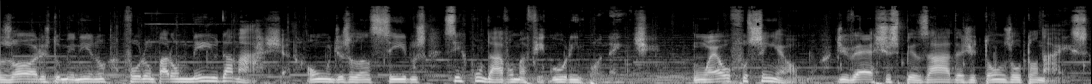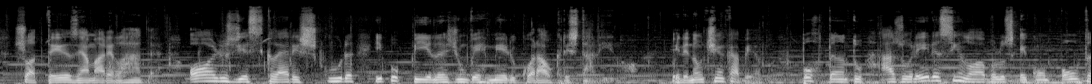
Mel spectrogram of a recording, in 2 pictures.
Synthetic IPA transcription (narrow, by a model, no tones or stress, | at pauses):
ʊzɔʎʊzd̪ʊmenĩnʊfoɾɐ̃w̃paɾɐʊmejʊd̪ɐma̰ɾʃɐ̥ | õd͡ʒɪʊzlɐ̃sejɾʊs | siɾkũnd̪avɐ̃w̃ũmɐfiɡuɾɐĩponẽnt͡ʃɪ̥ũɛwfʊsẽj̃ɛ̰wmʊd͡ʒɪvɛst͡ʃɪspezad̪ɐzd͡ʒɪt̪õzowt̪ona̰jsː | uɐt̪ezɪamaɾelad̪ɐɔʎʊzd͡ʒɪesklɛɾɐɪskuɾɐ | ɪpupilɐzd͡ʒɪũveɾmeʎʊkoɾawkɾist̪a̰lḭ̃nʊ | elɪnɐ̃w̃t͡ʃĩɲɐkabḛlʊpoɾt̪ɐ̃nt̪ʊɐ̰zoɾeʎɐsːẽj̃lɔbʊlʊsɪkõpõt̪ɐ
